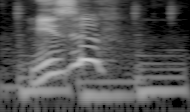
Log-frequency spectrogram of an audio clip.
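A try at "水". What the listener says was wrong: Oh, you said miso. It sounded like you said miso, and I'm like, nah, that's not water.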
